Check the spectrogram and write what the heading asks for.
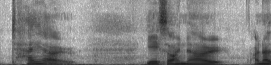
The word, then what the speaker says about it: Tao: river feed Are you seriously I know it's pronounced Dow that's a joke ta it's pronounced ta a o Tao yes I know I know there's a lot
